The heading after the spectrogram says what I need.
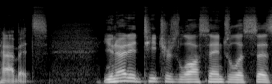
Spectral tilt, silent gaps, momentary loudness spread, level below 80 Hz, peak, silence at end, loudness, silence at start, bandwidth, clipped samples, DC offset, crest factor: -5.5 dB/octave; none; 13 LU; -52 dBFS; -6 dBFS; 0 s; -20 LUFS; 0 s; 15.5 kHz; under 0.1%; under 0.1%; 16 dB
